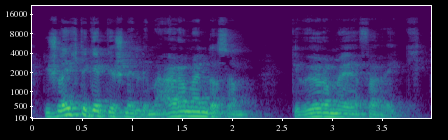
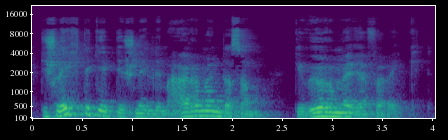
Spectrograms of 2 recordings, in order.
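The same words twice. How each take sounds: No difference in how they are said.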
